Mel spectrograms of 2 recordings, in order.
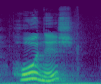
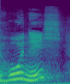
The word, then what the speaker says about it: Honig: Le ig à la fin d'un mot est prononcé soit ich, soit ik. D'accord? Ça peut être les deux selon les régions. Donc tu peux entendre honig ou bien honig. Les deux sont possibles.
